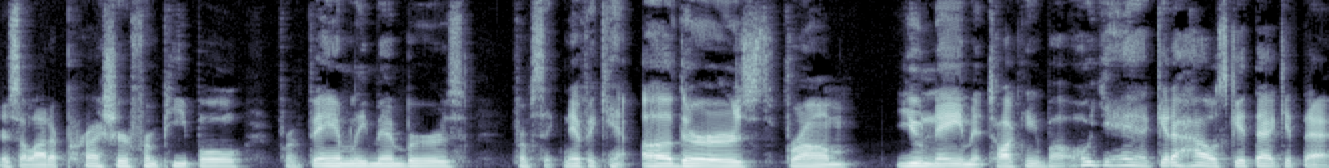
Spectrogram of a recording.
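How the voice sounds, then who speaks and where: A man has an ordinary speaking voice at a medium pitch, talking at a moderate pace. His intonation stays fairly even over a quiet background. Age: 30s. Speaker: podcast host. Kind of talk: solo monologue.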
